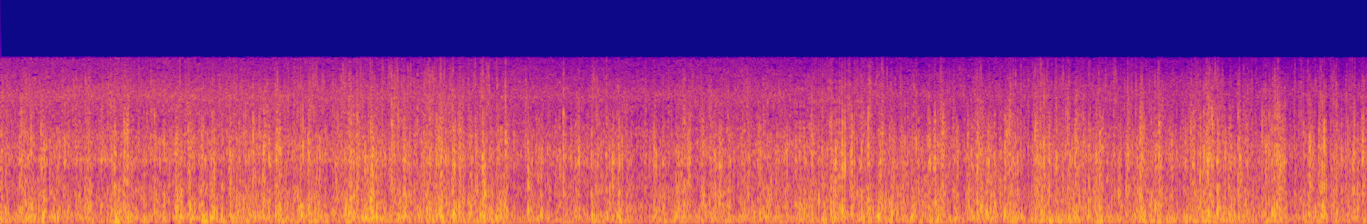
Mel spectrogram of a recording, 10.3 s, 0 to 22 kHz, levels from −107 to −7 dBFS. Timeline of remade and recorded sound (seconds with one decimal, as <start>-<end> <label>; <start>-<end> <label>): 0.0-6.0 recorded; 6.0-6.5 remade; 6.5-10.3 recorded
